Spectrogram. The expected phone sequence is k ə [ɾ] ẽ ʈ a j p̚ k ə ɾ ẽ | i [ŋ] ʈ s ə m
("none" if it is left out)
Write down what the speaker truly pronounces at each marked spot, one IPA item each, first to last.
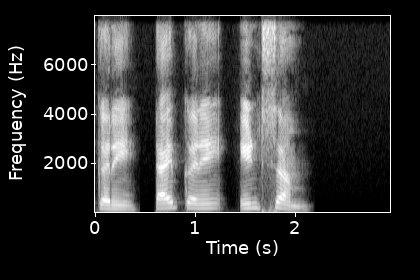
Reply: ɾ, ɳ

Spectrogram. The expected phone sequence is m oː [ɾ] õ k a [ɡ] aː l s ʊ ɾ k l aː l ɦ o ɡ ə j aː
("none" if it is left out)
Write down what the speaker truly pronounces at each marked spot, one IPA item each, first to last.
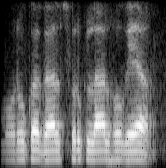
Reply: ɾ, ɡ

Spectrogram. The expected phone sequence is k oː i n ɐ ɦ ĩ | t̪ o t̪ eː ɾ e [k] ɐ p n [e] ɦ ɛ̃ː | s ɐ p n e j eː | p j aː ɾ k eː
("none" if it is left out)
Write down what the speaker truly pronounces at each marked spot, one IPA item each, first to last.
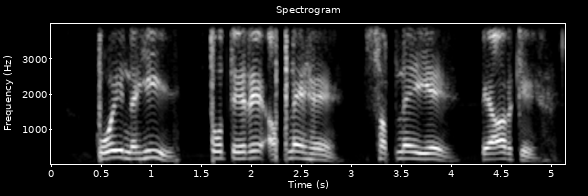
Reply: ʔ, e

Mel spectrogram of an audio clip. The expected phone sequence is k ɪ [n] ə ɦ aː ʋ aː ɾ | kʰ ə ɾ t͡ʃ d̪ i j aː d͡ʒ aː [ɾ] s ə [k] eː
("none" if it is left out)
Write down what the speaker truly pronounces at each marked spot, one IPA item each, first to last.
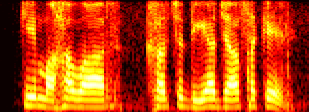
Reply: m, none, k

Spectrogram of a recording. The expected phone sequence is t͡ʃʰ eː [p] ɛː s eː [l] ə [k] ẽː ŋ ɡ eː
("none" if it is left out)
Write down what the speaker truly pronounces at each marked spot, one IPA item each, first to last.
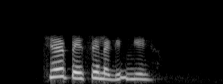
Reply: p, l, ɡ

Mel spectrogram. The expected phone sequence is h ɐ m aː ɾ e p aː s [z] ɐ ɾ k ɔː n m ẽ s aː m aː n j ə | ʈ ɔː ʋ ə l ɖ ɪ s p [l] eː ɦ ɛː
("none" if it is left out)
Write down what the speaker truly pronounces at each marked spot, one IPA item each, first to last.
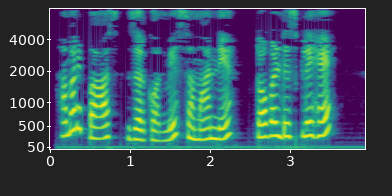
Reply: z, l

